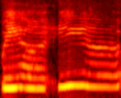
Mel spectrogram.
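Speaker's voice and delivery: eerie, very high, creepy little voice. Speaker quotes the little voice in their head from a game: creepy Baldur's Gate voice. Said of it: "It's really creepy".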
